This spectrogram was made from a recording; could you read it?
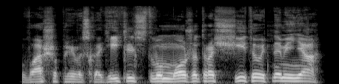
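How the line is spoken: Devoted exclamation. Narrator (Russian): воскликнул кучер

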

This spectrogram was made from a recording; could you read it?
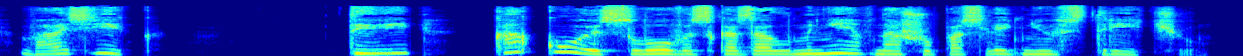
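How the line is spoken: High, trembling nervous voice. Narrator (Russian): Разом вспотевшая Лилька спросила высоким дрожащим голосом

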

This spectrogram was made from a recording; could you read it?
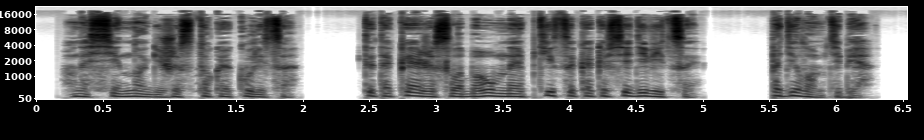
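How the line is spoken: Barely audible boy. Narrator (Russian): мальчишка лет 12 едва слышно произнес

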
